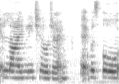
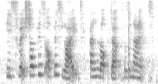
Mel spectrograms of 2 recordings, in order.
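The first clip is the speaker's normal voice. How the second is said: ordinary delivery, nothing marked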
